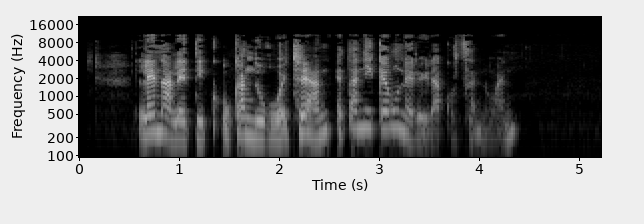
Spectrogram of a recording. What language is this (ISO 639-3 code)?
eus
